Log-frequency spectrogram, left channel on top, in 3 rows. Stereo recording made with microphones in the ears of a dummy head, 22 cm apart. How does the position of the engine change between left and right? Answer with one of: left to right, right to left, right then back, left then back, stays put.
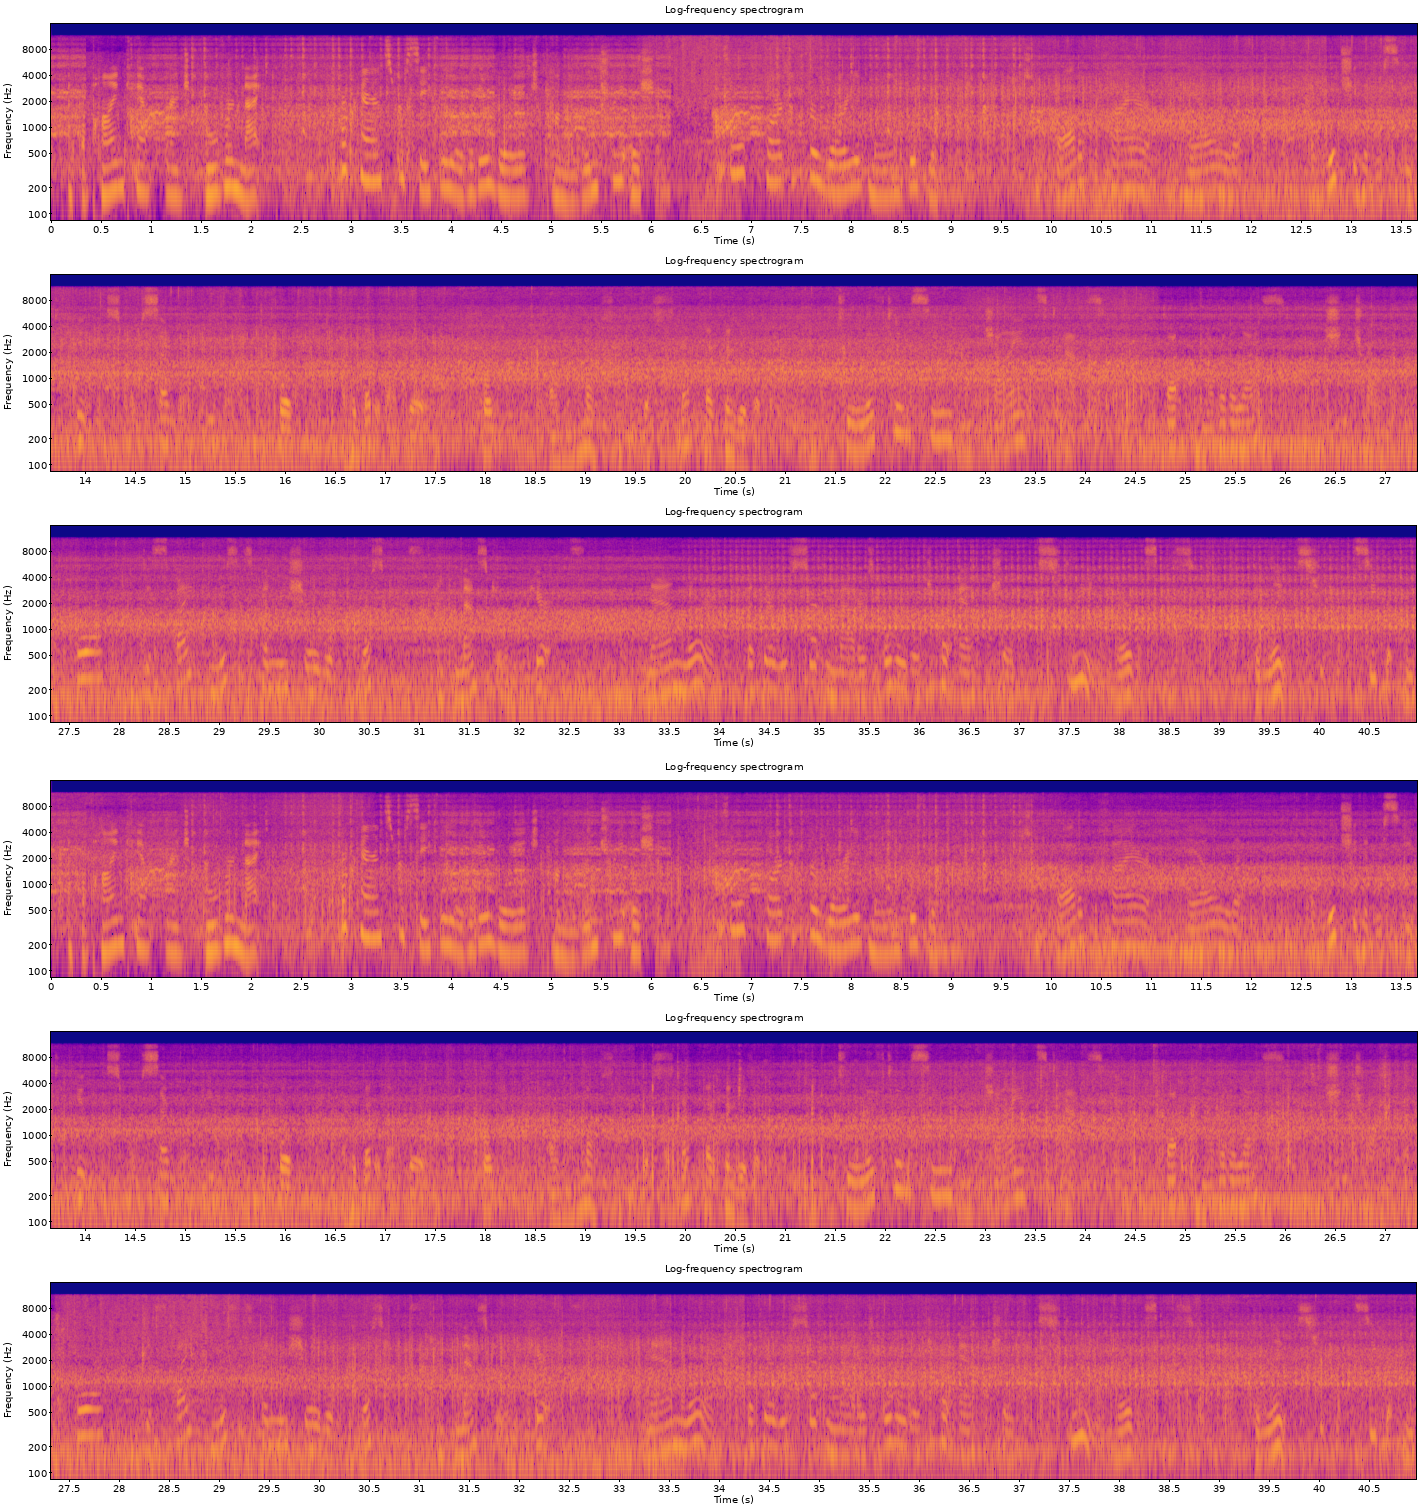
stays put.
